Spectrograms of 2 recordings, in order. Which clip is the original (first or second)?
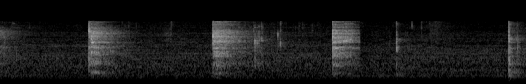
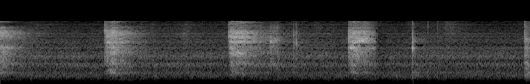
first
